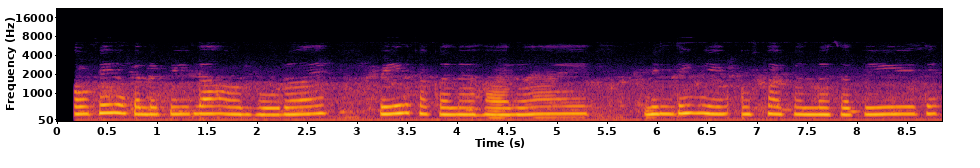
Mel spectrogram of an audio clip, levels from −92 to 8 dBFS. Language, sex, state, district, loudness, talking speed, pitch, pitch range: Hindi, female, Rajasthan, Bikaner, -13 LUFS, 120 wpm, 255 Hz, 245-265 Hz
